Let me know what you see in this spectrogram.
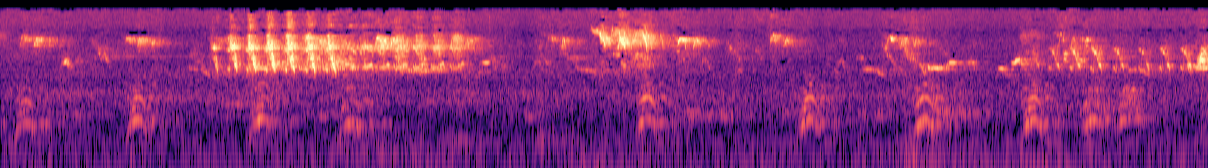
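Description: Birds singing: scattered high chirps, with a loud fast trill about two seconds in and another burst near the end, over a shorter lower call repeated every second or so.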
